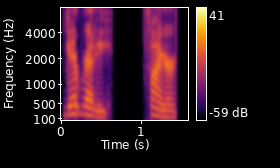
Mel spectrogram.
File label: "fire", Microsoft Mary, Worms speechbanks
